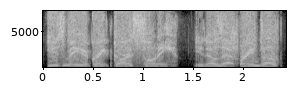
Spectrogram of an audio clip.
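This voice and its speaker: A man's voice: medium pitch, expressive, brisk, noisy background, natural voice. Man acting a tired, dutiful pony guard captain. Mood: tired, friendly. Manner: tired, firm, terse. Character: weary wounded male pony guard captain, proud and dutiful.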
